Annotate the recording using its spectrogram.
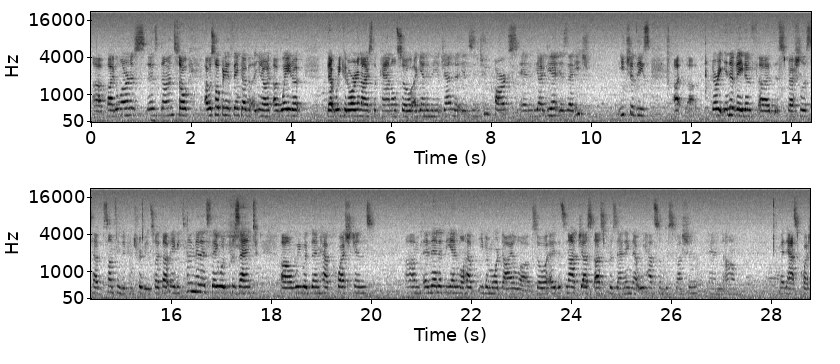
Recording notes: Audio from the first half of the extended PLP session at Vermont Fest 2014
